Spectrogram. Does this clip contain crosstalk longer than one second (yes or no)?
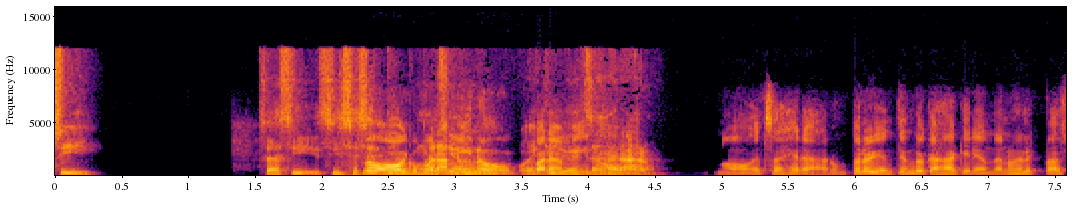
yes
